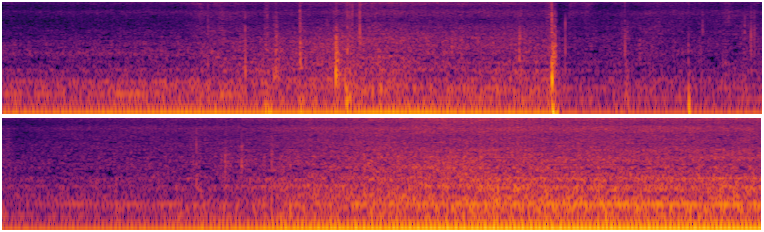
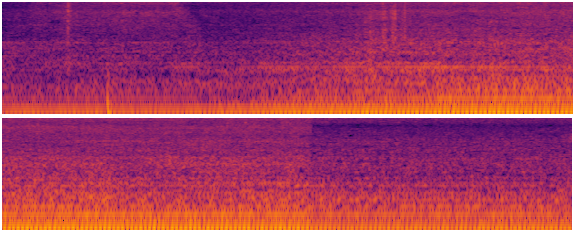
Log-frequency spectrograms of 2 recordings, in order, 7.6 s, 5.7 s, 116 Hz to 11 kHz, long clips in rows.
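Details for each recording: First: 2000 Honda Accord with no power, cold early-morning start: uneven, lumpy idle with steady low drone and faint rattle underneath, little air from the exhaust, possible exhaust leak suspected; clogged catalytic converter. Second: 2000 Honda Accord with no power from a clogged catalytic converter, after the cat was gutted and the O2 sensor refitted: smooth, even, quiet idle with no ticking, rattle or exhaust leak.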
